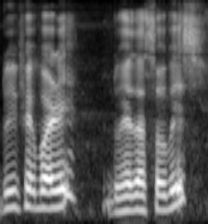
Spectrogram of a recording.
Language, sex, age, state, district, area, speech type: Assamese, male, 60+, Assam, Tinsukia, rural, spontaneous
